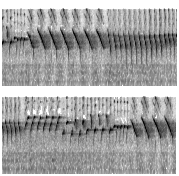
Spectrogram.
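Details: Loud song canary, bred for singing ability, pours out rapid trains of downslurred chirps, several notes per second, shifting between tours of different pitch without pause.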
